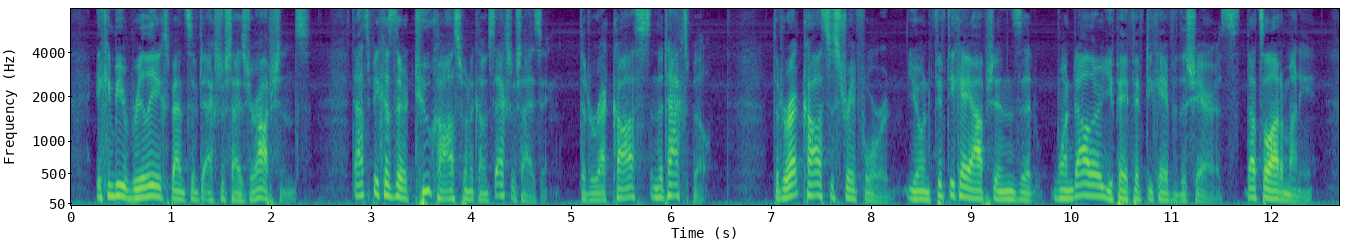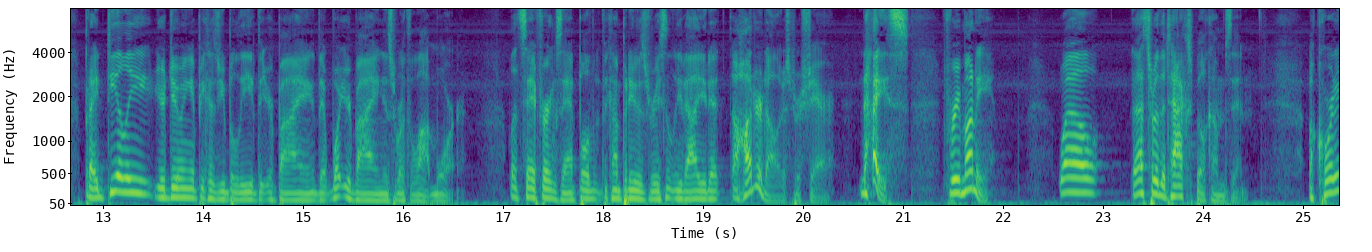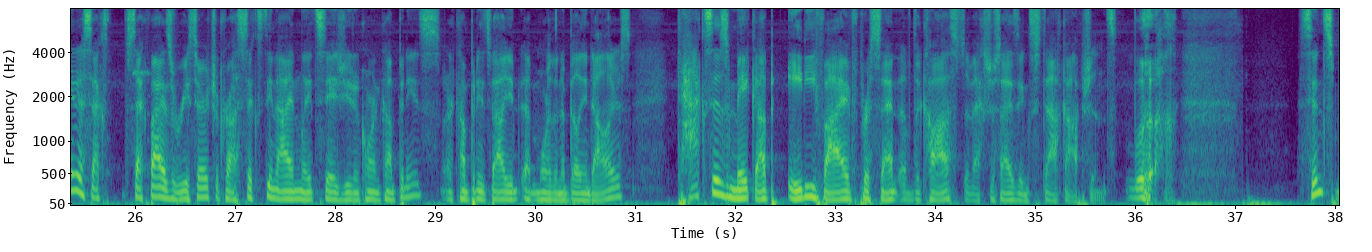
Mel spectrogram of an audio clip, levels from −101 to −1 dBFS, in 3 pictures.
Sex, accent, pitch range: male, American, 105-145 Hz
